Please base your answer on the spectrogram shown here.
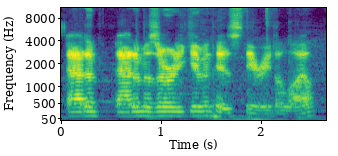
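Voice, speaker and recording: A man playing a tabletop game over voice chat, animated and quick to react. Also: mid-range voice. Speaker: player. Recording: voice from far off the mic.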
